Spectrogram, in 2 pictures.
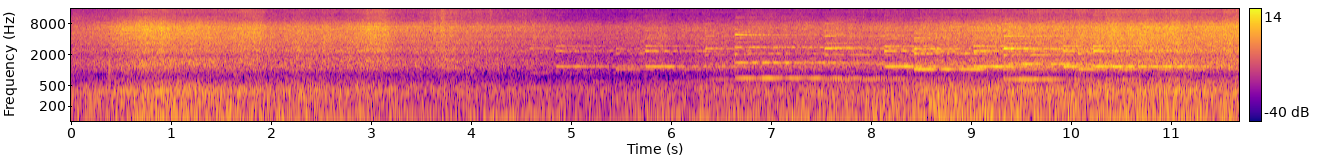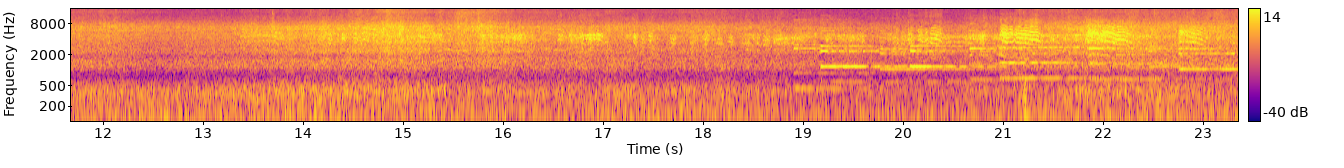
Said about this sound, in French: Mais auparavant, nous retournons un peu avec nos oiseaux, avec nos bruits de mer, avec les bruits du vent.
